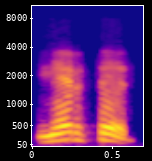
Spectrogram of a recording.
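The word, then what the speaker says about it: merced: कापास मतलब capacity okay मेर से कितने सिलेबस हैं मेर and Syed very good to syllabus मेर से टू सिलेबस से पर है से बोला जाएगा मेर से पर से होगा ओके मेर से या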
